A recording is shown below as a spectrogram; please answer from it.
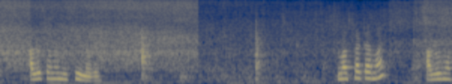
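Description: Potatoes in a spiced masala paste sizzling in hot oil in a non-stick kadai, stirred with a silicone spatula that scrapes the pan now and then. The sizzle drops away abruptly a little over halfway through and comes back near the end.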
